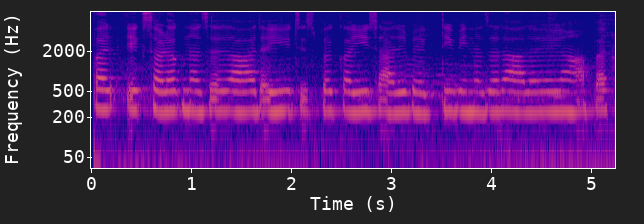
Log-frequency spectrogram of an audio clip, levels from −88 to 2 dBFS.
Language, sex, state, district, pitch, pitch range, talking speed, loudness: Hindi, female, Bihar, East Champaran, 245 Hz, 240-250 Hz, 240 wpm, -44 LUFS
